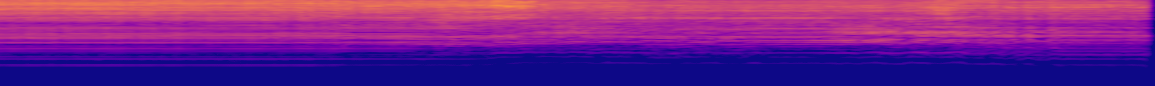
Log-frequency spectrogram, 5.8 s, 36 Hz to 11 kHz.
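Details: MSI GP66 Leopard laptop with RTX 3070, right fan loud after a few weeks of use: rough whirring with gritty rasp pulsing about four times a second; fan grinding, owner suspects faulty fan or loose blades, not confirmed.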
